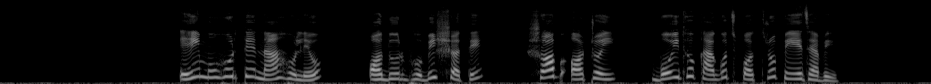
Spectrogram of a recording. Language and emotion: Bengali, neutral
